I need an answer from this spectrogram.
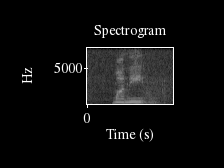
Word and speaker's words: MontEton: MontEton. Okay. Accent on the second syllable there. Okay, with 3 syllables.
